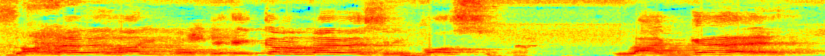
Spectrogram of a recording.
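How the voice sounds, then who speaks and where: Emphatic man, high voice, roomy echo. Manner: deliberate, emphatic restating. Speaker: host. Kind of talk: political discussion. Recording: roomy echo, faint ambient noise.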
